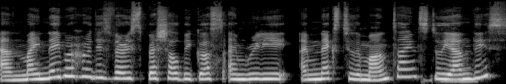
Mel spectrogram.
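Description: In a Spanish accent, a woman talks at a fairly quick pace with hardly any pauses, her high pitch carrying lively intonation. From Chile. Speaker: botanical artist. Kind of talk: interview.

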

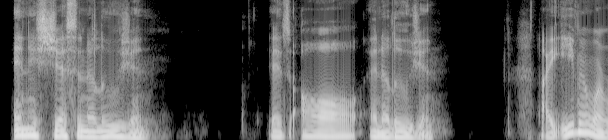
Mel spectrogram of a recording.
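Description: A man with a New York accent at a fairly slow pace, in a dry, close sound with no echo on a very clean recording with a silent background. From New York City, Harlem. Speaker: podcast host. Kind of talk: solo rant. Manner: animated.

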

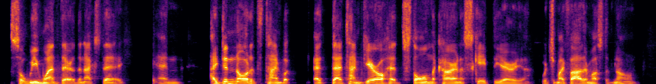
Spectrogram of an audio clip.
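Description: Over a quiet background, a man with an American accent talks at a fairly quick pace. His tone is bright and sharp, with lively intonation. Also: medium pitch for a man. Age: 50s. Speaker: journalist and author. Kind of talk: interview.

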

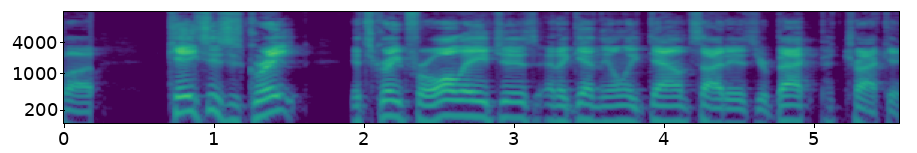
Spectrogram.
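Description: A man speaks in an unremarkable speaking voice at medium pitch and a moderate pace. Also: lively intonation. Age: 50s. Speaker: podcast host. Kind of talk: solo podcast tips monologue. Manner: casual, conversational.

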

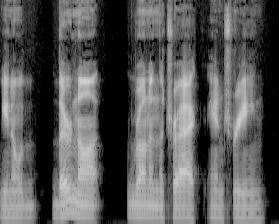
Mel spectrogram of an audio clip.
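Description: A man with an ordinary speaking voice talks at a fairly low pitch, his intonation fairly even. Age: 40s. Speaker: podcast host and coon dog trainer. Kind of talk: casual chat.

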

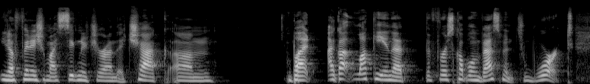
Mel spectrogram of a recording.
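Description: In an American accent, a woman talks at a moderate pace with a bright, sharp tone. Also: very clean recording, silent background. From Boston, Massachusetts (childhood partly in Mozambique). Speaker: venture capitalist. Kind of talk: interview. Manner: soft-spoken; hesitant, many fillers.

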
